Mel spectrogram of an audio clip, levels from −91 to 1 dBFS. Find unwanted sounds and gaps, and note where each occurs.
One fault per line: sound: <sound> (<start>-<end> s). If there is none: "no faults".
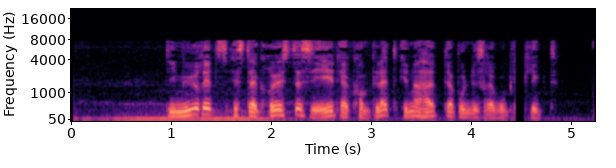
sound: dropout (4.4-4.5 s)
